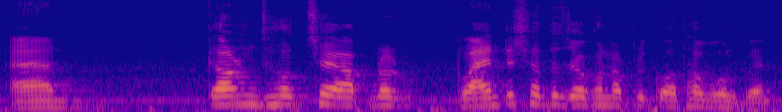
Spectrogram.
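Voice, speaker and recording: A man's voice: high voice, moderate pace, slight background noise. A young Bangladeshi man with a Bangladeshi Bengali accent, teaching a casual spoken lesson and mixing English words into his Bengali, often restarting his words.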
